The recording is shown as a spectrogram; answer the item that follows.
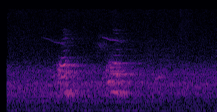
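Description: Two short animal calls about half a second apart.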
